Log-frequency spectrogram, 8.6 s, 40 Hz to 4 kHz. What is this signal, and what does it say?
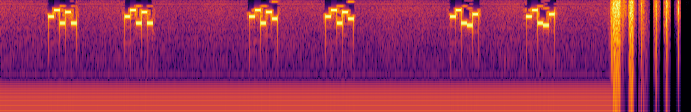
Five-tone selective call (ZVEI), heard as quick runs of five tones, tones of about 70 ms. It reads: 88505 88505 88507 88507 88549 88549
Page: ZVEI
